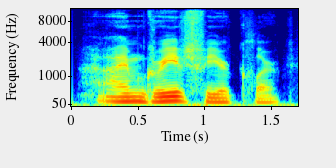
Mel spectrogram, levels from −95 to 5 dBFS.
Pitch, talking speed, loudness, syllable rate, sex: 105 Hz, 210 wpm, -16 LUFS, 5.4 syllables/s, male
